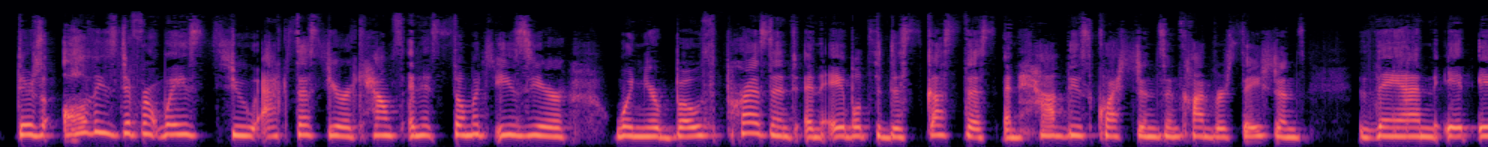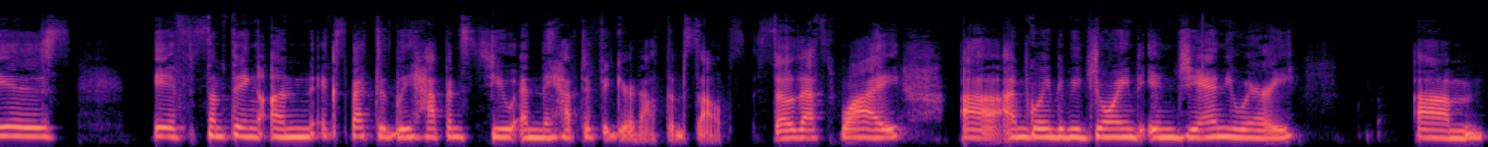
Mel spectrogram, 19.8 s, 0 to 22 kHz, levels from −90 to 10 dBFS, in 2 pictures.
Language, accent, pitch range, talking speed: English, American, 195-240 Hz, 175 wpm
